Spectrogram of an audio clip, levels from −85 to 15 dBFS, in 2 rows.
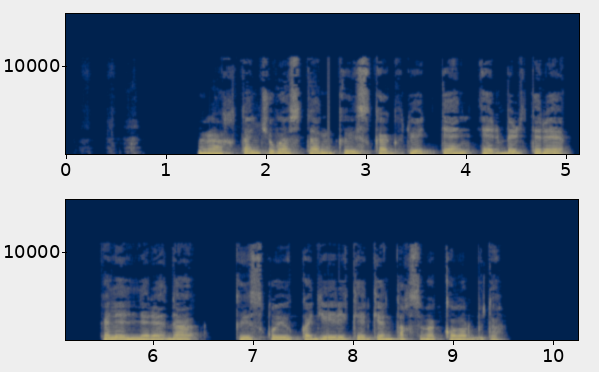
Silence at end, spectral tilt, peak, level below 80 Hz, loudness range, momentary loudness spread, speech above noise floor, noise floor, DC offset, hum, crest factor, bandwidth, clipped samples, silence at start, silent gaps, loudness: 0.75 s; -6.5 dB/octave; 0 dBFS; -54 dBFS; 1 LU; 5 LU; over 75 dB; under -90 dBFS; under 0.1%; none; 16 dB; 11.5 kHz; under 0.1%; 1.3 s; 5.12-5.47 s, 6.58-6.82 s; -16 LUFS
